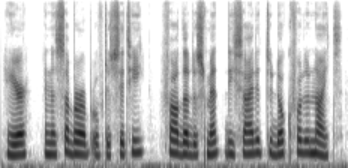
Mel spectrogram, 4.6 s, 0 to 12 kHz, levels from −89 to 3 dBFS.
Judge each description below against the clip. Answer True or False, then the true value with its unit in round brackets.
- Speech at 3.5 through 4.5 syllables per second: False (5.4 syllables/s)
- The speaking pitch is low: False (200 Hz)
